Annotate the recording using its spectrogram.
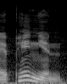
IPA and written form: əˈpɪnjən (opinion)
